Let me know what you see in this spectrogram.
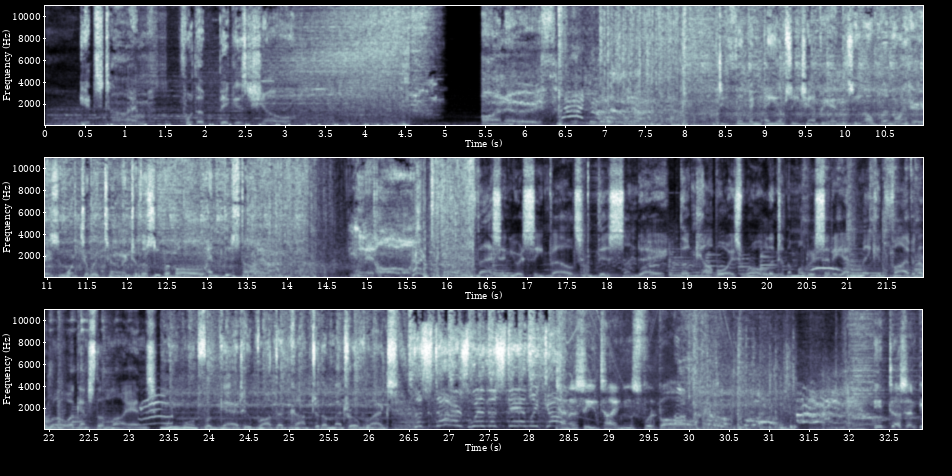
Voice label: sports, radio imaging

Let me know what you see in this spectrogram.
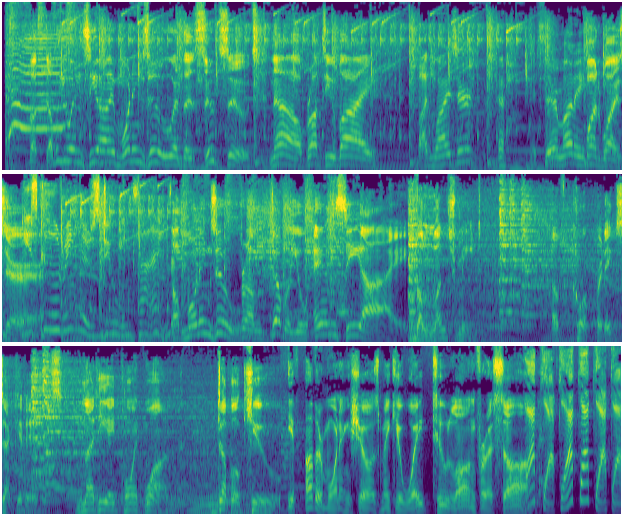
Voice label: radio rock, radio imaging

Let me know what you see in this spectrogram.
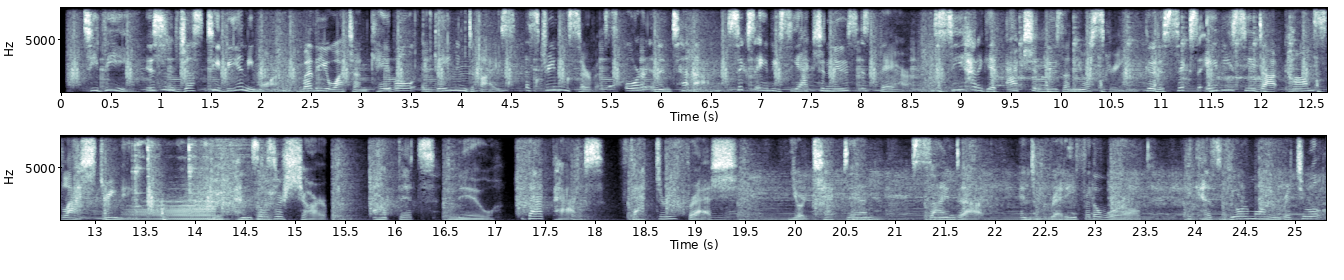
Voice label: women; tv affiliate

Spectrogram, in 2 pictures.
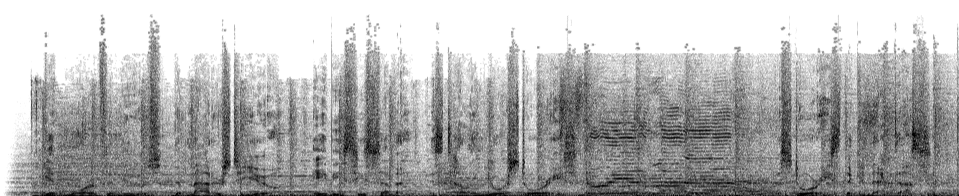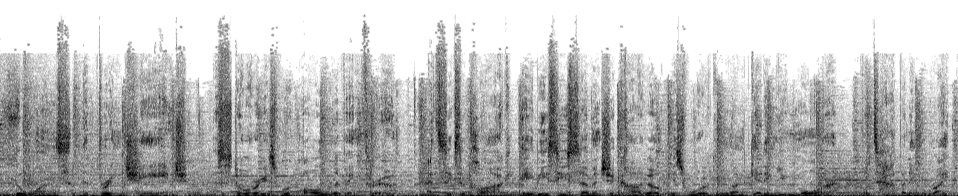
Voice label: tv affiliate men

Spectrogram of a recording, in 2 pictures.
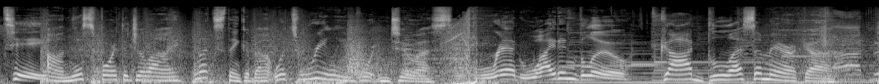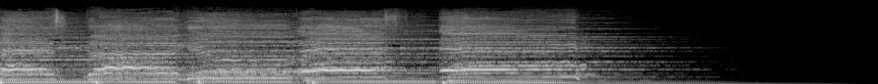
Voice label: radio country, radio imaging

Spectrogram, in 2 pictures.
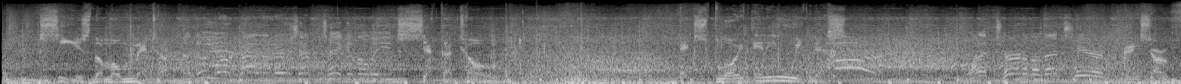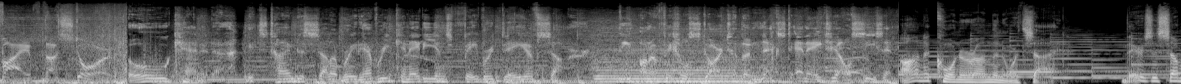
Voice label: tv affiliate men tv sports

